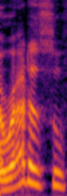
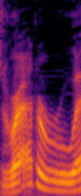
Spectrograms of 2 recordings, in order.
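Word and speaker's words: Radiru: And was like, I'm about to put the Ratasu family on the top of the ladder. Jinwoo completely mispronounces Essel's family's name as she's like, it's Rataru actually.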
